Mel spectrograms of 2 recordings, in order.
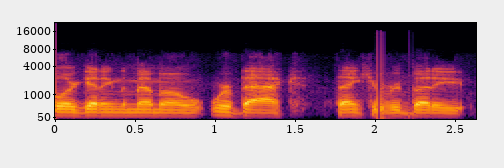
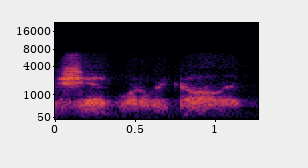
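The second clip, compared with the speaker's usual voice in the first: hushed muttered curse; whispered aside; 18 dB quieter, faster than usual. Real, not acted. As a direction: whisper it to yourself. Muttering to himself.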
